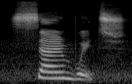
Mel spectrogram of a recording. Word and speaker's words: sandwich: silent like for example d is not pronounced in the following common words handkerchief sandwich wednesday we are not going to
